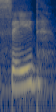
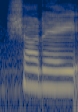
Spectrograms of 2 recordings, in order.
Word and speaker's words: Sade: Sade is the singer's pronunciation, I think. Okay, cool. Sade.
